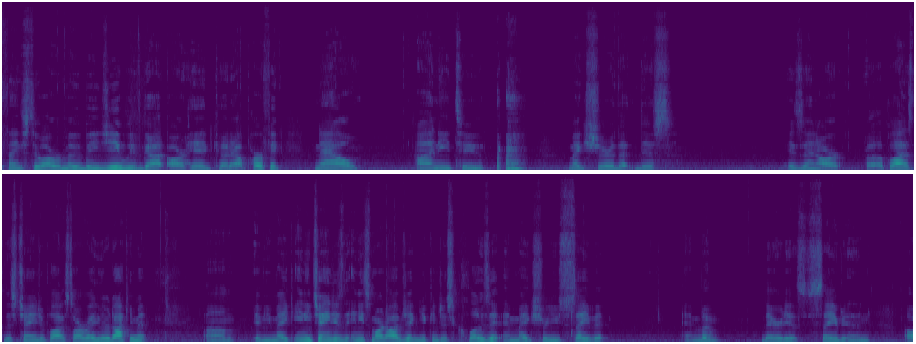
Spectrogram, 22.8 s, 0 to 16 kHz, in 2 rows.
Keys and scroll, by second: 22.6 ctrl+t.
